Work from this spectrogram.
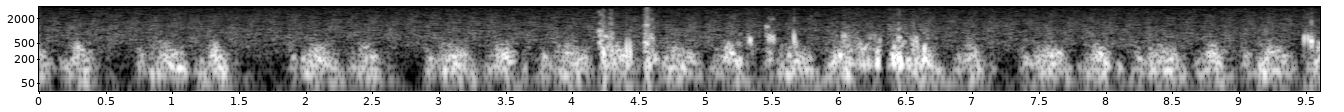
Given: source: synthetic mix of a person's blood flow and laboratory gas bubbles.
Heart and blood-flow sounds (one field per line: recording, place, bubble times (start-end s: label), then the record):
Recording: Doppler ultrasound of blood flow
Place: precordium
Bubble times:
4.17-4.33 s: bubbles
4.38-4.63 s: bubbles
5.13-5.27 s: bubbles
5.29-5.38 s: bubbles
5.44-5.53 s: bubbles
5.62-5.71 s: bubbles
5.94-6.32 s: bubbles
6.36-6.68 s: bubbles
9.45-9.58 s: bubbles
From the record:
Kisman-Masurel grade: 223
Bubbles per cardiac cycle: several, 3 to 8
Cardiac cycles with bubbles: 10 to 50%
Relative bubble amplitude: loud (0.450 to 0.775)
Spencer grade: 2 (many but less than half of the cardiac periods contain bubble signals, singularly or in groups)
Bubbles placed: anywhere in the cardiac cycle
